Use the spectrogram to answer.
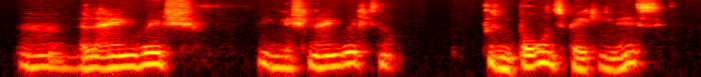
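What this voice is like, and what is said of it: British accent. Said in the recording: “The accent is British accent. It's not mine.”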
